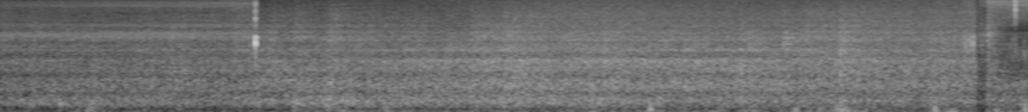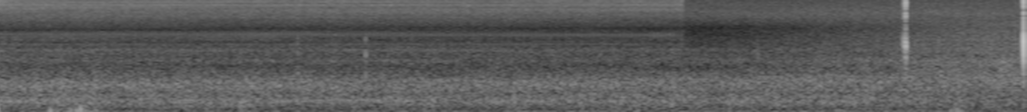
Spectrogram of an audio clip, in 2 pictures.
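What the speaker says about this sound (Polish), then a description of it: "Pociąg PKP Intercity Łebsko do stacji Łeba odjeżdża ze stacji Jelenia Góra." The PKP Intercity Łebsko passenger train pulls out of Jelenia Góra station with a steady low rumble of wheels and carriages, occasional sharp clicks over rail joints, heard from nearby and continuing the whole time.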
